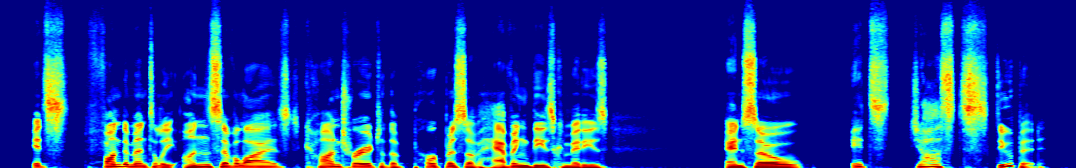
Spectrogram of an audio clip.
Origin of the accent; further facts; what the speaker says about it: United States; It's incredibly embarrassing to me as an American Republican that somebody this incapable of functioning in her job represents my party.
